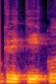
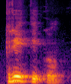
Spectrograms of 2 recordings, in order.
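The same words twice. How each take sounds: First: Critico said cri-TI-co; stress on middle syllable. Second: Crítico said CRÍ-ti-co, falling after CRÍ; stress on first syllable. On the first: Teacher contrasting it with the esdrújula, critico stressed on TI. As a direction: put the weight on TI in critico. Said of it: "es una palabra grave". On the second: Teacher showing the esdrújula form, crítico stressed on CRÍ. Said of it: "en antepenúltima sílaba". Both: Shown as a demonstration.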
